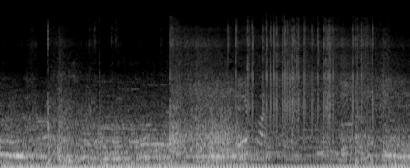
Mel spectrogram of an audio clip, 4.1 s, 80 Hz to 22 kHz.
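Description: A 30-shot firework cake firing, a run of sharp cracks starting a little under two seconds in as its shells launch, over loud background music with a heavy bass and some voices.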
